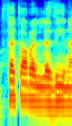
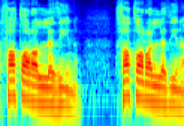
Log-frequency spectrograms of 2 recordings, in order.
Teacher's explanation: يعني لما أنا أريد أن أنطق مثلا حرف التاء، تا من المخرج نفسه حرف الطاء، فإذا فخمت التاء قليلا تتحول إلى طاء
